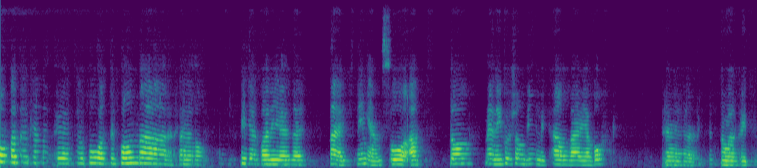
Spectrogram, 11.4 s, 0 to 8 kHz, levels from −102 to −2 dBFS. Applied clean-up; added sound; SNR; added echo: neural mask model DeepFilterNet 3.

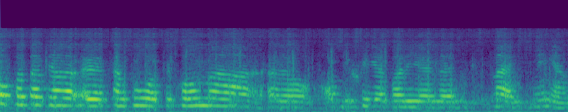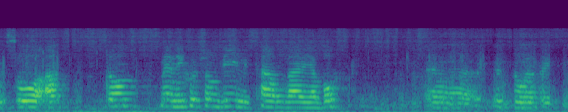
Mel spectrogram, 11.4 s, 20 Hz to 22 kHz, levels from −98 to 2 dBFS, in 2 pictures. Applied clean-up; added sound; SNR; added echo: neural separator model SepFormer DNS4.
